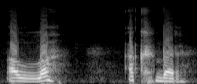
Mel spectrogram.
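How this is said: There is a pause between the two words. The speaker calls it wrong. "tidak boleh waqaf, tidak boleh Allah akbar"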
